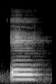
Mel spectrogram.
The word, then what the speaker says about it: 의: Thì các bạn sẽ có từ 의 này, khi nó là sở hữu, nó mang nghĩa là của ấy, thì được phát âm là thành e.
